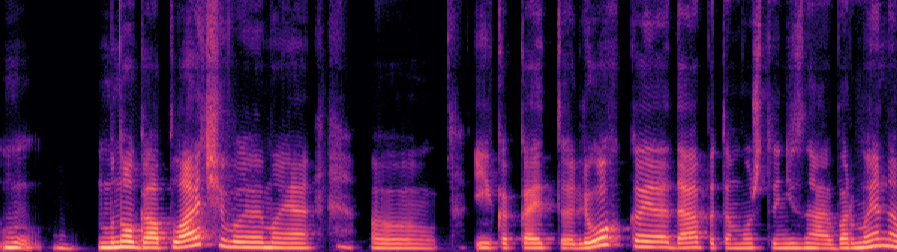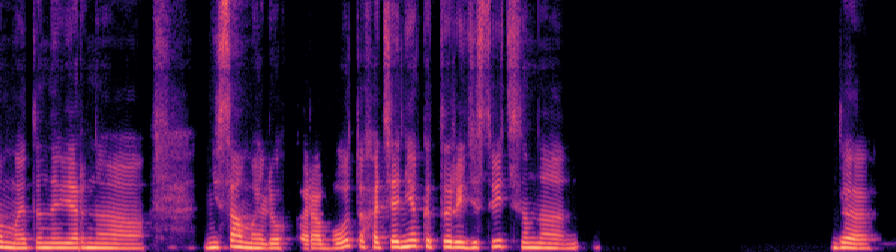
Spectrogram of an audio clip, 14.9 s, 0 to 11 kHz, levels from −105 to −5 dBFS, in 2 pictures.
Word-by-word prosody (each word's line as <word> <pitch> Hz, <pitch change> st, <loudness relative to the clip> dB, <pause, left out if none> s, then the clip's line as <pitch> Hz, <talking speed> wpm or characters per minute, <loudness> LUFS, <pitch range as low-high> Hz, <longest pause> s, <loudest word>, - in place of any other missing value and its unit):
м, 215 Hz, -1 st, +1 dB, 0.5 s
многооплачиваемая, 220 Hz, -, +4 dB, 0.4 s
а, 190 Hz, -2 st, -6 dB, 0.3 s
и 205 Hz, +1 st, -4 dB
какая-то 200 Hz, -1 st, -3 dB
лёгкая, 245 Hz, -, +2 dB
да, 210 Hz, +2 st, -1 dB
потому 200 Hz, -1 st, -7 dB
что, 200 Hz, -1 st, -11 dB
не 195 Hz, +1 st, -3 dB
знаю, 195 Hz, -2 st, -3 dB
барменом 220 Hz, +4 st, +1 dB
это, 200 Hz, +1 st, -3 dB
наверно, 205 Hz, -3 st, -1 dB, 0.5 s
не 215 Hz, +1 st, +1 dB
самая 215 Hz, -3 st, +1 dB
лёгкая 195 Hz, -1 st, -6 dB
работа. 200 Hz, +8 st, -3 dB
Хотя 225 Hz, 0 st, +1 dB
некоторые 245 Hz, -2 st, +2 dB
действительно, 215 Hz, -3 st, -3 dB
м. 190 Hz, -, -11 dB, 2.1 s
Да. 195 Hz, -3 st, -2 dB
210 Hz, 90 wpm, -25 LUFS, 195-230 Hz, 2.1 s, многооплачиваемая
